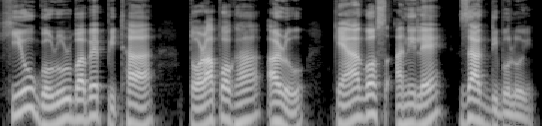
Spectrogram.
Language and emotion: Assamese, neutral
